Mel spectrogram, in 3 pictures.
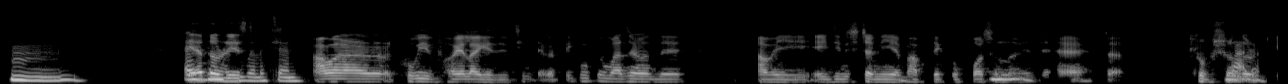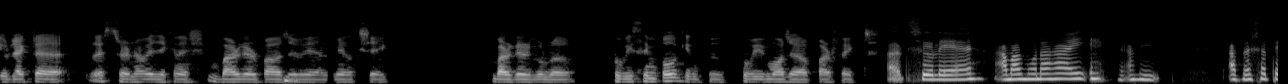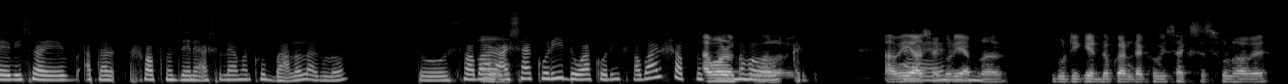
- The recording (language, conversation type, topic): Bengali, unstructured, তুমি কীভাবে নিজের স্বপ্ন পূরণ করতে চাও?
- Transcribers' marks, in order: "ঠিক" said as "টিক"; "বলেছেন" said as "বলেচেন"; other background noise; tapping; "আসলে" said as "আতসলে"; chuckle; chuckle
